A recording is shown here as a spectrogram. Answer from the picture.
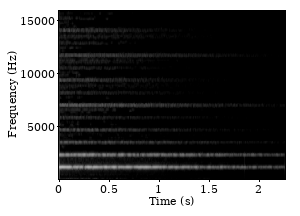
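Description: A news channel's ident sound logo: a single high, pure chime note that starts abruptly, then rings on and slowly fades away.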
